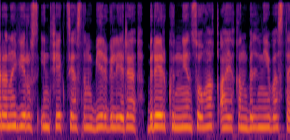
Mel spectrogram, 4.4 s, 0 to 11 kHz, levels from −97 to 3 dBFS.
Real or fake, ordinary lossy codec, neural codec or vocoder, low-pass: real; none; none; 9.9 kHz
